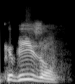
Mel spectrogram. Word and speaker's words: Caviezel: gazelle Canada's alley something like that oh Jim Caviezel yeah yeah he does our Bible study on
